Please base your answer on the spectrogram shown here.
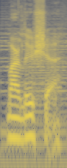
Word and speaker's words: Marluxia: There's, how do you get a sh out of that? XAI is sh. I guess, okay, yeah, XIA is sh. Marluxia.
